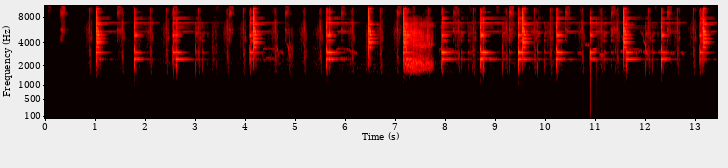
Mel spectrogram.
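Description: Metal blades clash and ring again and again in a battle.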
